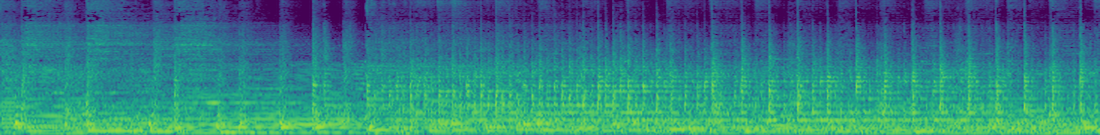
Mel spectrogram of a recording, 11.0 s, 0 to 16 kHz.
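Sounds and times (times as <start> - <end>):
latin rock band playing: 0.0 - 11.0
stepping bass line: 0.0 - 11.0
timbales and congas: 0.0 - 11.0.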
